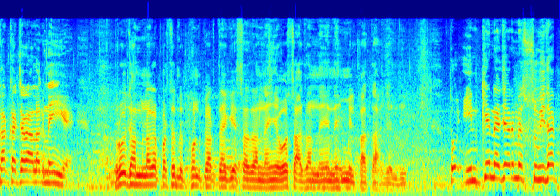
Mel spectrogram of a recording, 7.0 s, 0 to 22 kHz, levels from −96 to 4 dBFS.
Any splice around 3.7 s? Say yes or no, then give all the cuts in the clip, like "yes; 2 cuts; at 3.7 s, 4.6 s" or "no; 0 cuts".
no; 2 cuts; at 1.1 s, 5.3 s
